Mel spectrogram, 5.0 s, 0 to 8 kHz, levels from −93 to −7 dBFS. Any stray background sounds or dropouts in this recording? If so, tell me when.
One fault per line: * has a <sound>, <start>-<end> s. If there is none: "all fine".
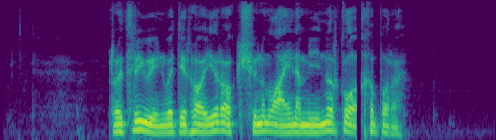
* has a dropout, 3.6-3.6 s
